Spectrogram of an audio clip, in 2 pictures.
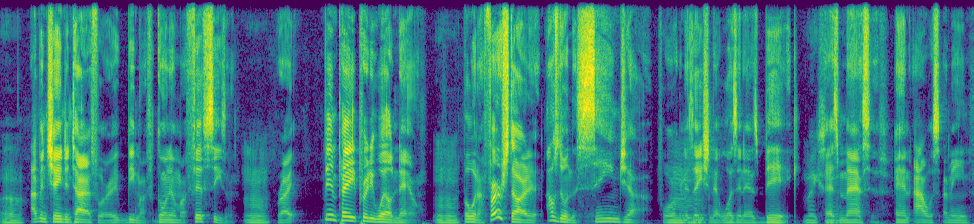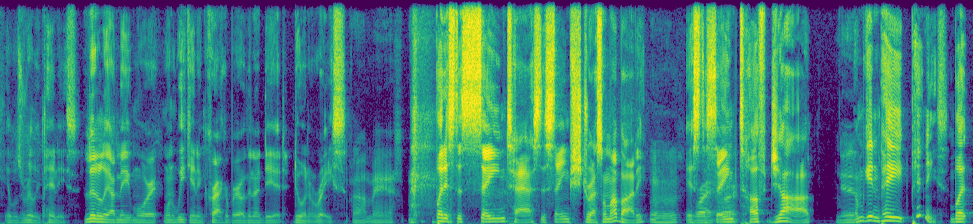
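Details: Adult male speaker; normal speech.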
